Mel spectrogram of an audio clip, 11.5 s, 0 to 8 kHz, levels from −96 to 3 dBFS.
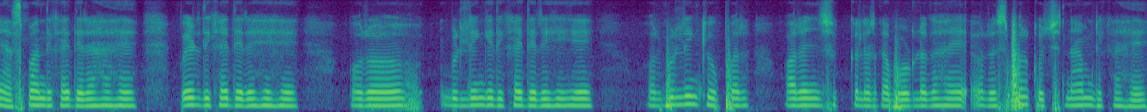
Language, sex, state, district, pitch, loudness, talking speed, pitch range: Hindi, female, Chhattisgarh, Korba, 185 Hz, -24 LUFS, 170 wpm, 180-185 Hz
